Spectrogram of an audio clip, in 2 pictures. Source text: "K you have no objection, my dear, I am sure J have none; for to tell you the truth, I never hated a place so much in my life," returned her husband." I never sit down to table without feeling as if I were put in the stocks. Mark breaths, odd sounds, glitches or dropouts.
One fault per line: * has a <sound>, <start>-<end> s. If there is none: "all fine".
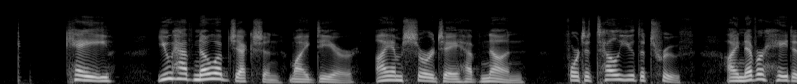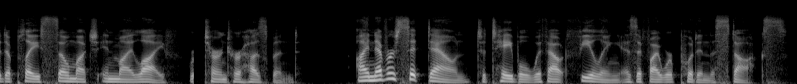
* has a tap, 0.2-0.4 s
* has a dropout, 9.9-10.0 s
